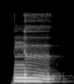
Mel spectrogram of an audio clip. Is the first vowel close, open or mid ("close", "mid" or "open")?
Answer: close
